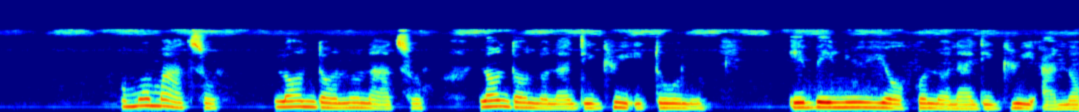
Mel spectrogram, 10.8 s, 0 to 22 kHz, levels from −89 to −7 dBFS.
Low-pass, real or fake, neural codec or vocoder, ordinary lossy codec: 7.2 kHz; real; none; none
